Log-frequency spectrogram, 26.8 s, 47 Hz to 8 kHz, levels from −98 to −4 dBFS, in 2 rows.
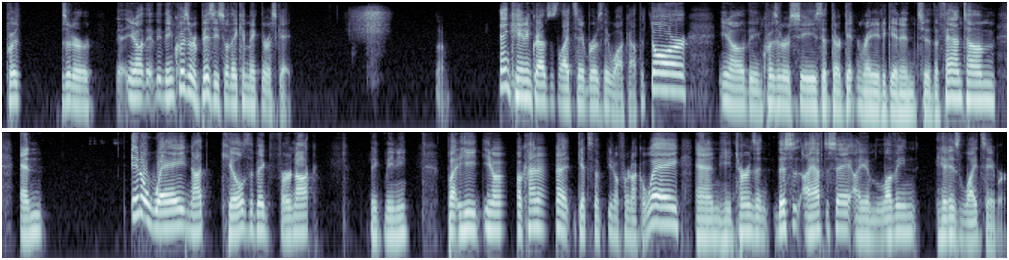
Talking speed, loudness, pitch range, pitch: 175 wpm, -19 LUFS, 115-150 Hz, 130 Hz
